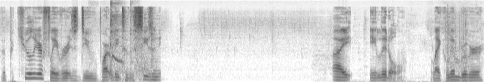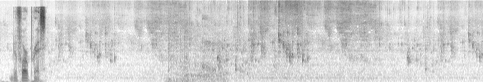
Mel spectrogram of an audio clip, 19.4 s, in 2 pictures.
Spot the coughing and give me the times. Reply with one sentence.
The coughing can be heard from 1.8 to 2.9 s and from 13.5 to 15.3 s.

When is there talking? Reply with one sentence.
You can hear the talking from 0.0 to 3.2 s and from 6.7 to 10.6 s.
